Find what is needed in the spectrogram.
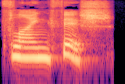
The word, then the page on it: flying fish: American English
